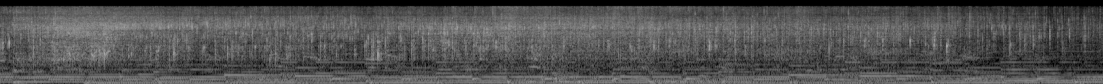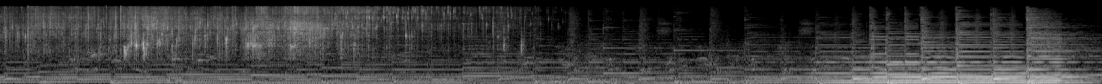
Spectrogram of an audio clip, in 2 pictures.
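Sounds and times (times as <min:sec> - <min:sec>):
chicken deep-frying in oil: 0:00.0 - 0:16.8
soft background music: 0:00.0 - 0:22.0.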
